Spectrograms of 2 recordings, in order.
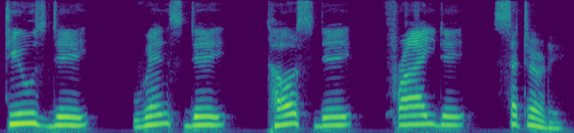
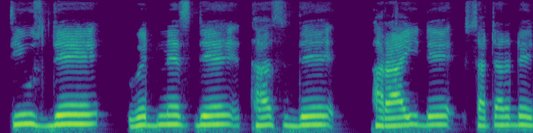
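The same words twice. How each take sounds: First: वेडनेसडे as "WENZ-day", फ्राइडे as "FRY-day"; measured list, d silent in वेडनेसडे; correct pronunciation. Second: Spelling-style वेडनेसडे, plain "de" endings; "wed-nes-de", "fa-rai-de" for वेडनेसडे, फ्राइडे; mistaken local pronunciations. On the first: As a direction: keep fr joined in फ्राइडे, drop d in वेडनेसडे. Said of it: "ये सही नुत्क है". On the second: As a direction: sound the d in वेडनेसडे and split फ्राइडे as "faraiday". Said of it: "नहीं पढ़ेंगे". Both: Shown as a demonstration.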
